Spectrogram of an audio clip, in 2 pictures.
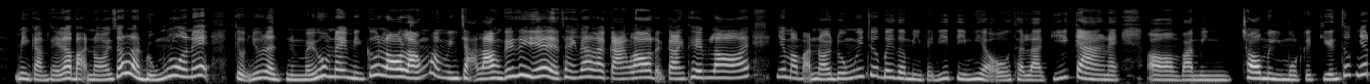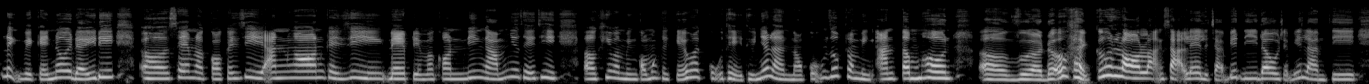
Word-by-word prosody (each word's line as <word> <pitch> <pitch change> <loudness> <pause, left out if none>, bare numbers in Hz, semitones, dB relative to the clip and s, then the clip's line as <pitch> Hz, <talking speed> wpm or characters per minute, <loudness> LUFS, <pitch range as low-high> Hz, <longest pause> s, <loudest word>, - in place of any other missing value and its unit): Mình 265 -2 0
cảm 215 -3 -3
thấy 220 -1 -3
là 280 +2 +5
bạn 250 -4 -1
nói 220 +2 -1
rất 395 - +3
là - - +5
đúng 235 +1 +1
luôn 390 -3 +2
ấy, 415 +3 +3 0.3
kiểu 255 - 0
như 250 +9 -2
là, 275 -4 +3
ừm, 220 -2 -1
mấy 220 +3 +1
hôm 375 +4 +2
nay 345 -1 +2
mình 280 -4 -1
cứ 425 - -1
lo 360 -2 +8
lắng 295 -3 +4
mà - - 0
mình 285 -4 0
chả 295 -7 -2
làm 275 +2 +5
cái 355 +5 +1
gì 365 -3 +3
ấy, 365 -6 +5
thành 310 +1 -4
ra 350 +2 0
là 325 -1 +1
càng 265 -2 -1
lo 315 +2 +4
lại 315 - -8
càng 265 -1 0
thêm 320 -1 -1
lo 310 -1 +2
ấy. 340 +4 -1 0.3
Nhưng 355 -1 -6
mà 295 - -1
bạn 255 -2 -3
nói 240 0 +1
đúng 265 +3 -2
ấy 365 +3 -5
chứ, 415 -2 -3
bây 330 -2 -2
giờ 285 -2 -1
mình 245 -4 -2
phải 205 - -10
đi 255 +6 -3
tìm 240 -3 -1
hiểu 210 -5 -1
thật 220 - -4
là 205 -1 -3
kỹ 295 +6 -6
càng 250 -8 +1
này, 210 -1 -4 0.3
ờ, 210 -2 -1
và 205 0 -2
mình 205 0 -4
cho 285 -3 +5
mình 245 -4 +2
một 215 -1 -4
cái 220 - -7
kiến 240 +1 -1
thức 440 - -5
nhất 465 +2 -1
định 360 -9 -3
về 245 - 0
cái 230 0 -3
nơi 315 +4 0
đấy 250 +1 +2
đi, 335 -1 +2 0.2
ờ, 270 -1 +1
xem 310 -2 -1
là 275 - -2
có 245 0 -2
cái 270 +2 -5
gì 315 -2 -1
ăn 290 +1 -1
ngon, 305 0 +4
cái 280 -4 -2
gì 280 -2 -1
đẹp 255 0 +3
để 235 - -2
mà 235 +1 -5
còn 245 0 -3
đi 300 +4 -2
ngắm 270 -2 -2
như 350 0 -5
thế 285 -4 -2
thì, 320 -3 -1 0.3
ờ, 250 - -1
khi 315 +3 -4
mà 290 - -2
mình 250 -3 -1
có 225 0 -4
một 285 +5 -3
cái 255 - -6
kế 225 - -3
hoạch 325 +1 -2
cụ 270 -2 -9
thể, 240 -7 -2
thứ 235 - -3
nhất 305 +11 0
là 270 -7 0
nó 215 -1 -4
cũng 260 +7 -9
giúp 380 +2 -3
cho 335 - 0
mình 250 -5 -2
an 255 +1 -1
tâm 270 +1 +3
hơn, 290 -2 +5 0.3
ờ, 225 -2 +1
vừa 230 -2 +3
đỡ 235 - +3
phải 300 -8 +5
cứ 400 +3 +4
lo 300 -5 +7
loạn 270 -2 -1
xạ - - 0
lên 270 -1 -1
là 235 - -5
chả 215 - -6
biết 320 -2 -6
đi 265 0 -3
đâu, 265 -1 +1
chả 220 - -10
biết 275 - -6
làm 230 -6 -3
gì, 230 -1 -3
270 Hz, 290 wpm, -22 LUFS, 240-310 Hz, 0.3 s, lo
